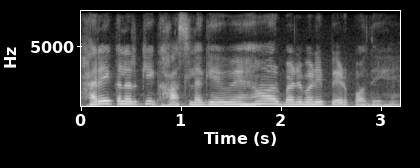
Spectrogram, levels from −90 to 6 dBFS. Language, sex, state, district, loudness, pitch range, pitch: Hindi, female, Bihar, Samastipur, -15 LUFS, 180-215 Hz, 195 Hz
